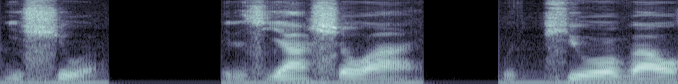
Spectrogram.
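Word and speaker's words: ישועה: It is Yashui with pure vowel sounds. The pronunciation Yeshua has two degraded vowels, a short E and a long U.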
